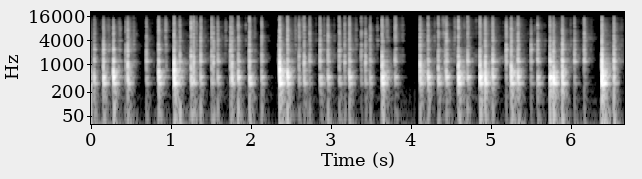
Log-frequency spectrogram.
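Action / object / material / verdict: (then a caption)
tap / small round metal tin tapped with fingernails / thin metal / none. A small round hollow silver metal tin, held in one hand, is tapped with long nails in quick clusters and slower single taps, about 44 separate hits in all. Each tap gives a short, hollow metallic tock centred around 336 Hz with a faint bright click on top, and it dies away almost at once.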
